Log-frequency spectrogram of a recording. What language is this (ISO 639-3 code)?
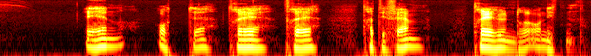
nor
